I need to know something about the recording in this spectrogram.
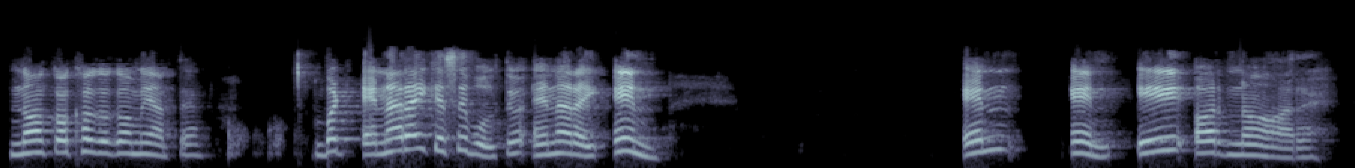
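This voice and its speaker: Female lecturer, high voice, drills pronunciation by spelling sounds out, dull recording. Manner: explains pronunciation by sounding out letters, switches between Hindi and English. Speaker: English teacher for exam prep. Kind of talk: classroom lecture.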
